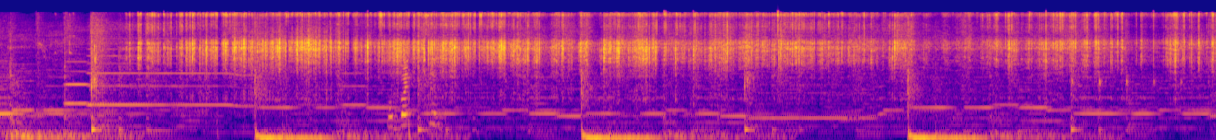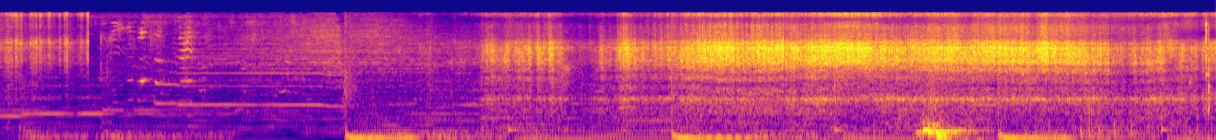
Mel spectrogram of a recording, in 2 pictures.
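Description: Background music with a slow, regular bass beat. From about twelve seconds in, a lit ground firework showering sparks adds a loud, steady hiss, with one short low thud near the end.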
